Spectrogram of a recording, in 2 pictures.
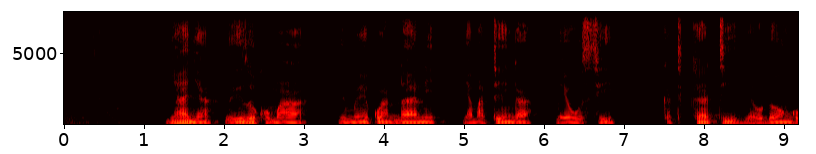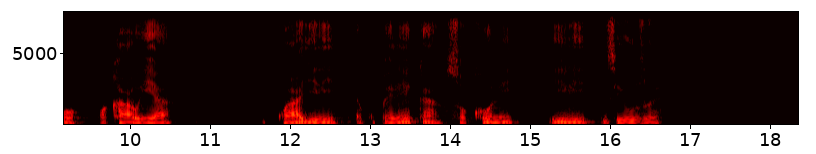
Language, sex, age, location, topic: Swahili, male, 18-24, Dar es Salaam, agriculture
